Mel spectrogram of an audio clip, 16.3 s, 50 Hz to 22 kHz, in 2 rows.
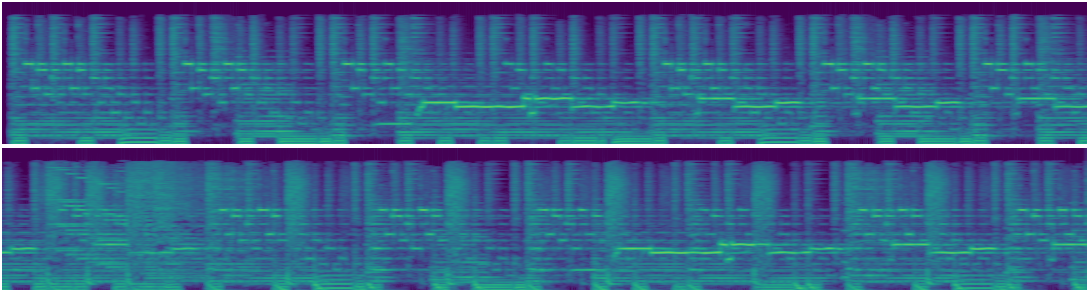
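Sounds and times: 
Samsung SGH-A747 phone ringtone: 0.1 - 16.2.

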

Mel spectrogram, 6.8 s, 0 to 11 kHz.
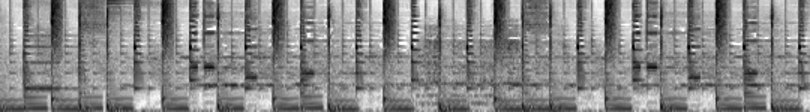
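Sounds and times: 
ring modulated Nokia 7500 Prism ringtone: 0.2 - 6.7.

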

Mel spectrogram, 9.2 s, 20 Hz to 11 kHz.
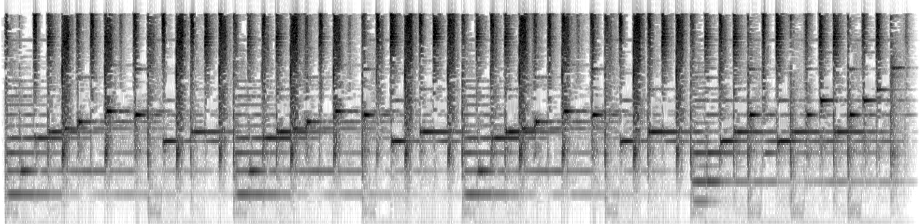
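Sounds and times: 
HTC Freestyle ringtone: 0.0 - 9.2.

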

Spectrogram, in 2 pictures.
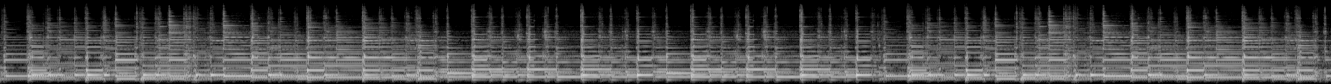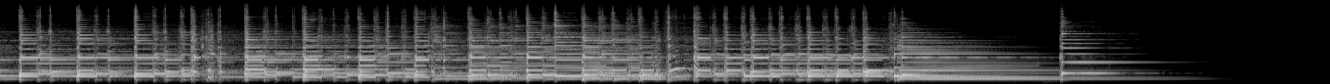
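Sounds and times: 
ukulele ringtone on a phone: 0.0 - 25.4.

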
